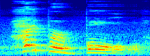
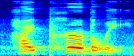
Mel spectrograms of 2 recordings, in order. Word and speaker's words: hyperbole: This word looks like it's pronounced hyperbole, but really it's pronounced hyperbole.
